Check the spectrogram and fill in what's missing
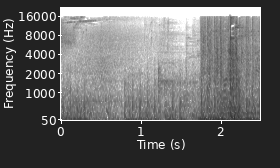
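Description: Rapid, dense gunfire from the Bullfrog SMG in Black Ops Cold War rattles on in loud, sustained bursts. The shooting grows heavier and brighter toward the end, with faint voices mixed underneath.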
